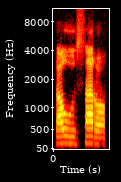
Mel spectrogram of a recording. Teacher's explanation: ওয়াও সাকিনের ডান দিকে জাবার এসেছে, একে ওয়াও লিন বলে। ওয়াও লিনকে নরম আওয়াজে তাড়াতাড়ি পড়তে হয়।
